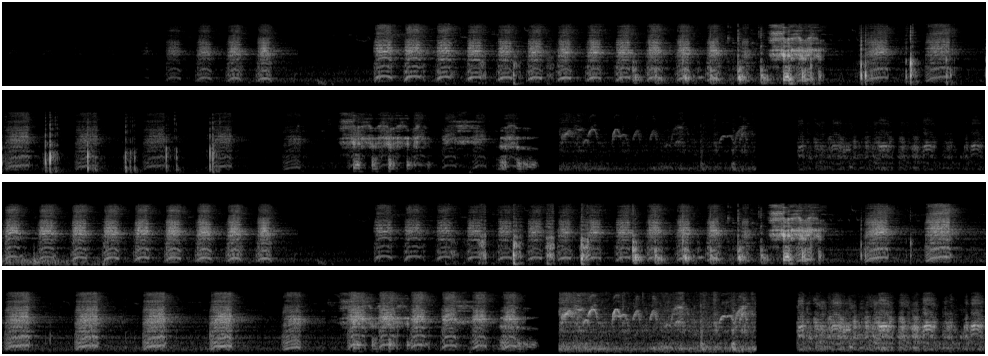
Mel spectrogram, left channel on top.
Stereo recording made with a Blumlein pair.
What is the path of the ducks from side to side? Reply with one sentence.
In this clip you hear the ducks go left and come back.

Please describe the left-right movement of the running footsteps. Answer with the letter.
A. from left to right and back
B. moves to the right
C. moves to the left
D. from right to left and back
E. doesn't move
C.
